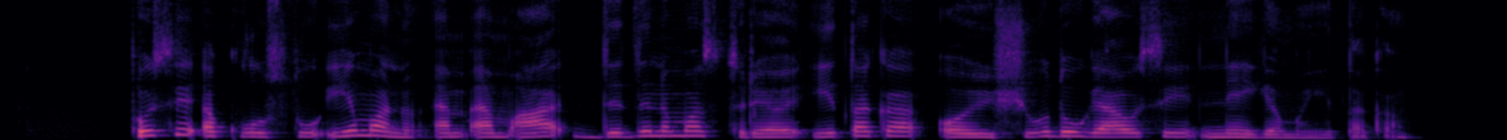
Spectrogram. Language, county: Lithuanian, Šiauliai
